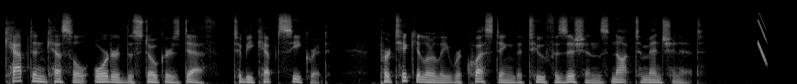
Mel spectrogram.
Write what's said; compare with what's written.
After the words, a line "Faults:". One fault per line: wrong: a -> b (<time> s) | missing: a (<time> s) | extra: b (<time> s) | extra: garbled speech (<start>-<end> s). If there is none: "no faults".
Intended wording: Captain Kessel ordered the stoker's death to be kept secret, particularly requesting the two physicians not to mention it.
Captain Kessel ordered the stoker's death to be kept secret, particularly requesting the two physicians not to mention it.
Faults:
no faults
